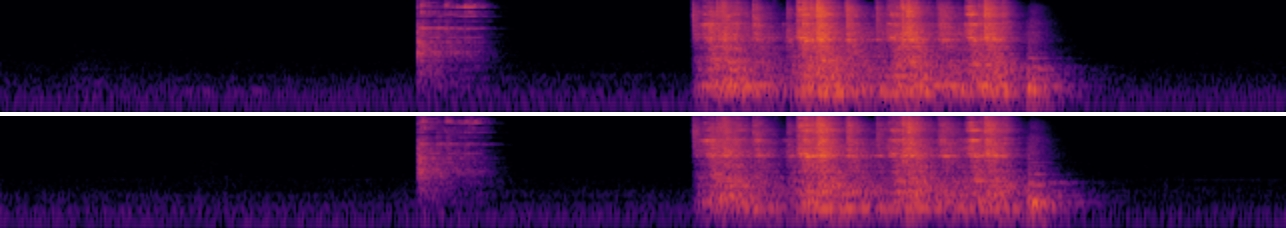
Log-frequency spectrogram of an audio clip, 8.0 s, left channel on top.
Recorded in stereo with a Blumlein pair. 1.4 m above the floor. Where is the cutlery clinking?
50° left, 1.4 m.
